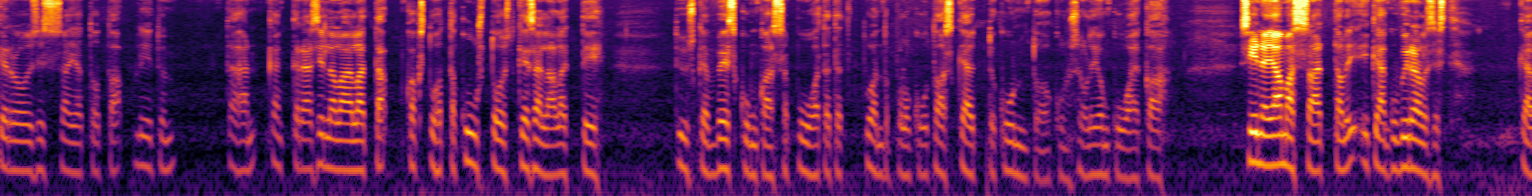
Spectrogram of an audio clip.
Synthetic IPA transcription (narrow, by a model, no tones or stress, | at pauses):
eroisisːɑjɑt̪ot̪ɑliːt̪yn | t̪æhænkæŋkːæræhːsilːælɑilːɑet̪ːækɑkst̪uhɑt̪ːɑkuːst̪oist̪kesælːæɑlet̪ːiː | t̪yːskæʋʋeskuŋkɑnsːɑpuːhɑt̪æt̪ːæluɑnt̪opolkuːt̪ɑːskæyt̪ːøkunt̪oːkunseolijoŋkuːɑikɑː | siːnæjɑmɑsːɑet̪ːæoliikæːŋkuʋirɑlːˑisest̪ | kæ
